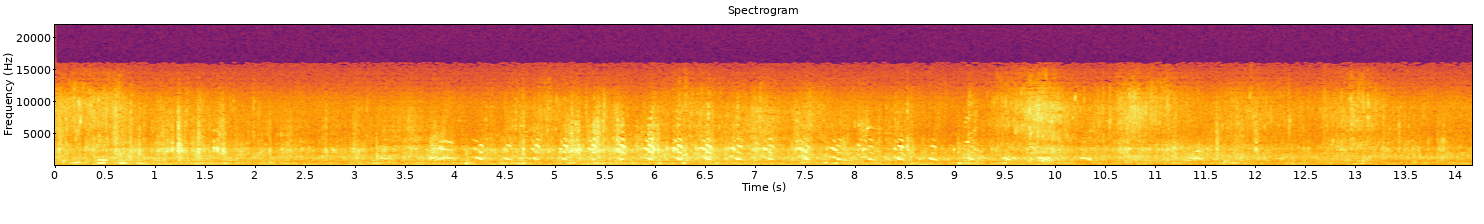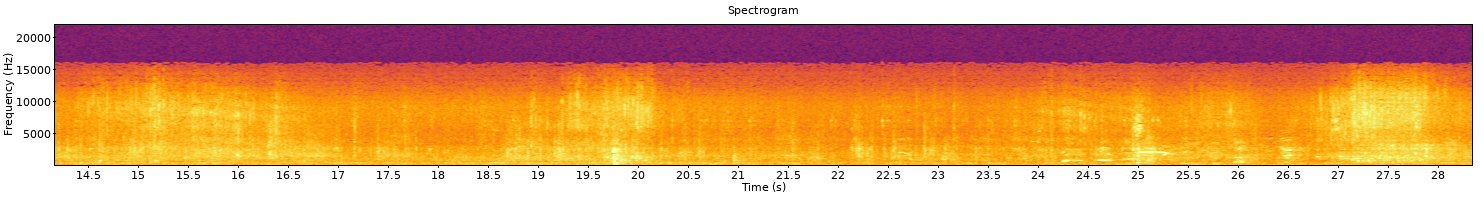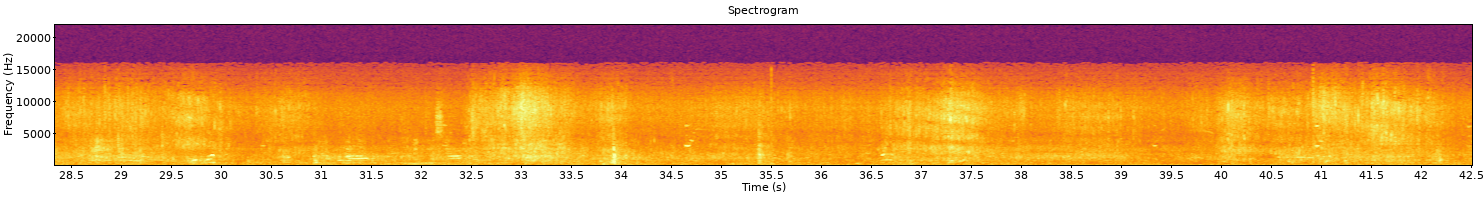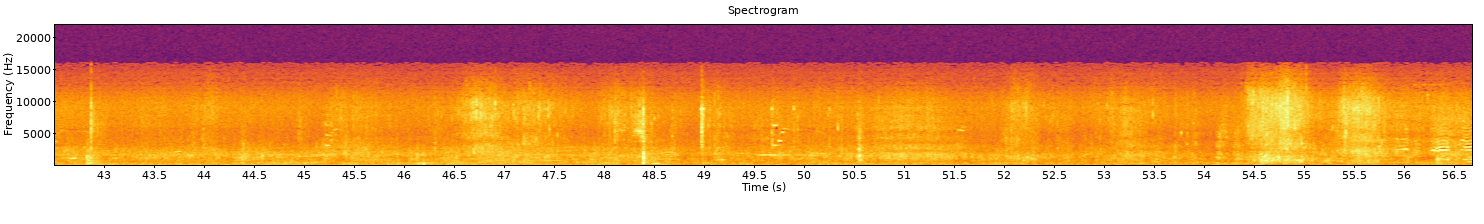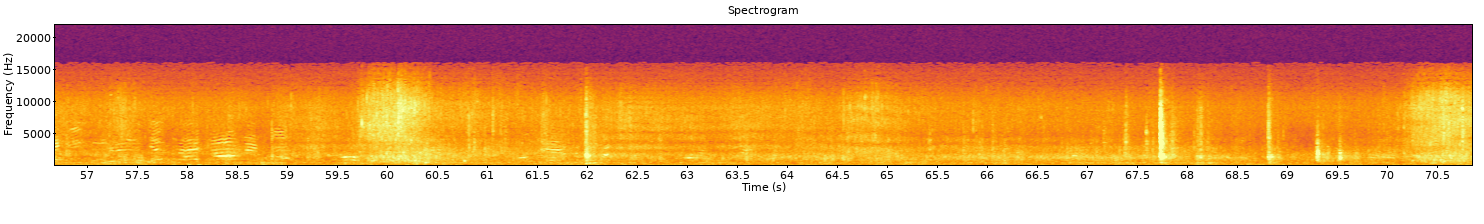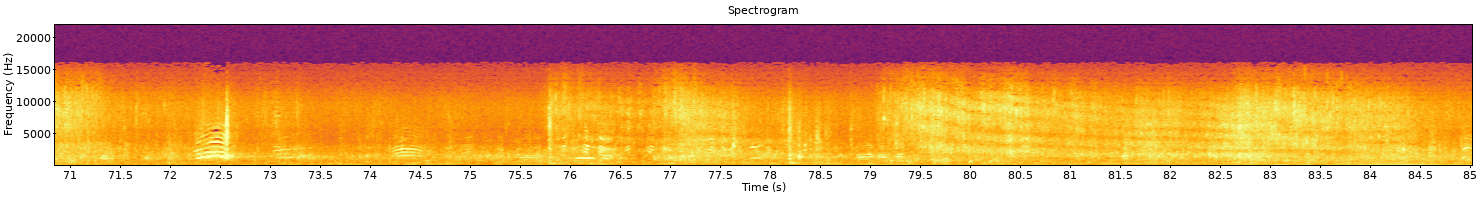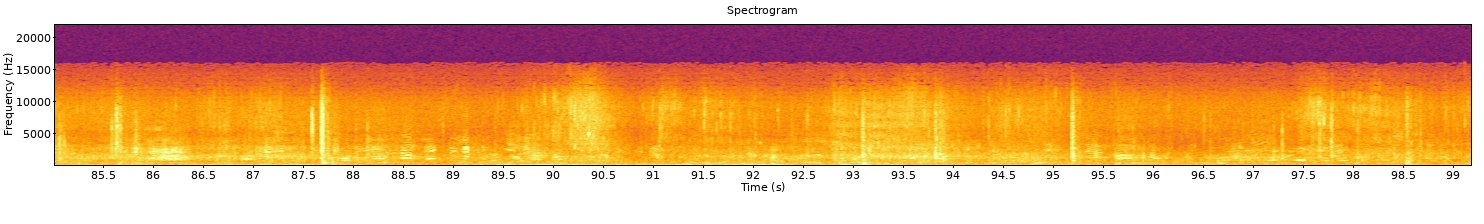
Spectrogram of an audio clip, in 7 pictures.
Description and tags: Harbor ambiance
OKM II binaural capsules
ZoomH5
Senheiser MKE600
